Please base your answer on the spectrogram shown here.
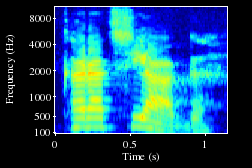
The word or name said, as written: Karatsiag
